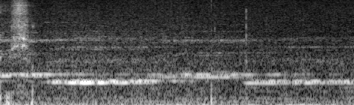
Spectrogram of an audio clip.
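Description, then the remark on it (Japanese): A steady ambulance siren tone holds through the whole stretch, moderately loud, as an ambulance passes by, with a brief sharp knock early on and faint road hum underneath. “救急車通りましたけどもえー”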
